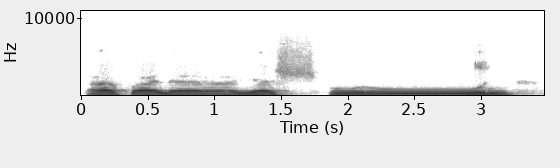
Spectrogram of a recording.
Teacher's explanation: Huruf shin tu tafashi, dia punya sifat huruf dia.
